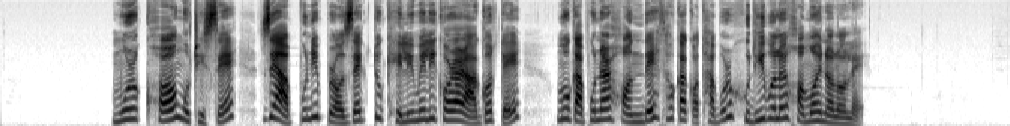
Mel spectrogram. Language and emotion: Assamese, angry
